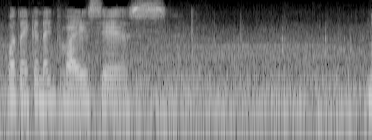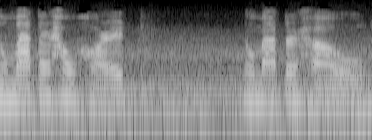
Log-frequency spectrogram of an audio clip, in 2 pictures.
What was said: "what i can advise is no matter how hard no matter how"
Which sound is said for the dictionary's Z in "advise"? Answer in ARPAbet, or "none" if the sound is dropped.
S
